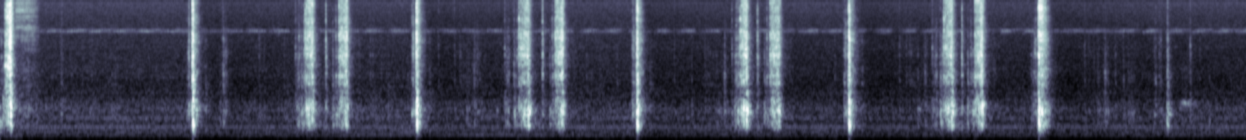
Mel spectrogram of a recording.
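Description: Nerf Fortnite BASR-L bolt-action blaster being fired five times, each shot a sharp snap about two seconds apart. Between shots the plastic bolt is pulled back and pushed forward to prime it, two quick clicks.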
